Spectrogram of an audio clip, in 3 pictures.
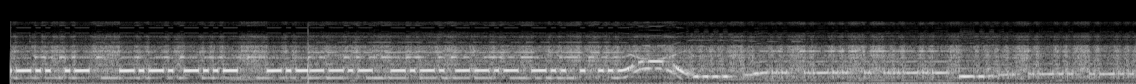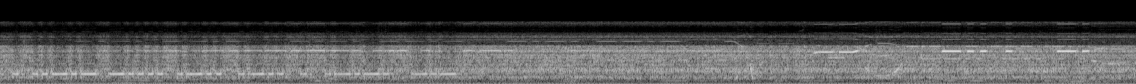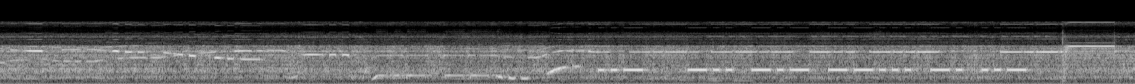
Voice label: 14mhz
